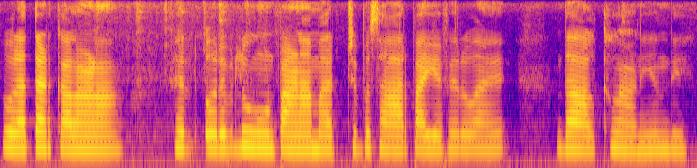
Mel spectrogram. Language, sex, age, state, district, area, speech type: Dogri, female, 18-30, Jammu and Kashmir, Samba, rural, spontaneous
